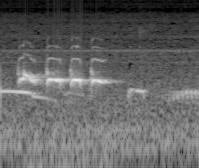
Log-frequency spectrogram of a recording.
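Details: Bangkok-type zebra dove gives a loud song to call its companions. A soft opening coo leads into a quick series of four clipped, bubbling notes, then a few lower, drawn-out coos.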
